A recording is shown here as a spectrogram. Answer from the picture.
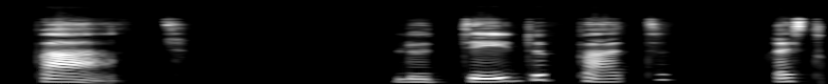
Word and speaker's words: pâte: et un paqué pâte le a avec un accent circonflexe est un A qui est long a pâ a pâte le thé de pâte reste en suspens pâte pâte un paquet de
